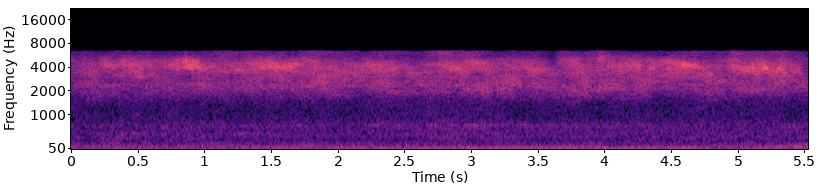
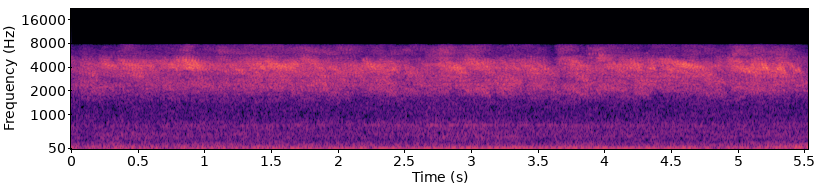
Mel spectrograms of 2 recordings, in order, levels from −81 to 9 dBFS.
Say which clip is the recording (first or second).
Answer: second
